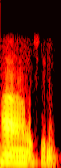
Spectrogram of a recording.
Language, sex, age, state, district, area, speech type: Hindi, male, 18-30, Madhya Pradesh, Gwalior, rural, conversation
